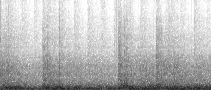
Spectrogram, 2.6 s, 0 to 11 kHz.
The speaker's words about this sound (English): They are now surrounding and shelling Bohus constantly for 6 weeks. Roughly 20,000 cannonballs, grenades, and stink pots are fired at the fortress.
